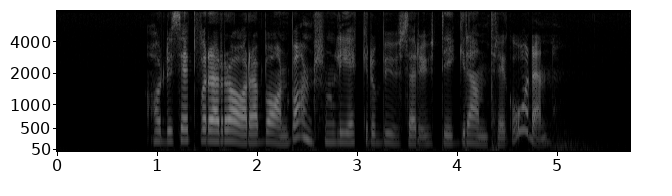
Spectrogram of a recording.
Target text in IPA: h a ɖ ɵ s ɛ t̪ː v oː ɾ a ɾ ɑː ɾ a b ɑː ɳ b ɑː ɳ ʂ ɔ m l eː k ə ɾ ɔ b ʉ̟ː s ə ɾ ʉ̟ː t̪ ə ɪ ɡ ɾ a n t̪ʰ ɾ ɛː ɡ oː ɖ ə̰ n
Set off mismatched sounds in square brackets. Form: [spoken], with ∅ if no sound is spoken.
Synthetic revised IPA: h a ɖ ɵ s ɛ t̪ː v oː ɾ a ɾ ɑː ɾ a b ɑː ɳ b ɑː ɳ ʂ ɔ m l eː k ə ɾ ɔ b ʉ̟ː s [a] ɾ ʉ̟ː t̪ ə ɪ ɡ ɾ a n t̪ʰ ɾ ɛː ɡ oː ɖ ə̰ n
